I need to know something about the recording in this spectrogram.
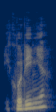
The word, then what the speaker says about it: Ikurriña: Did you know, Reza, that the flag of the Basque Country, Ikurriña, is that the pronunciation? Ikurriña?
